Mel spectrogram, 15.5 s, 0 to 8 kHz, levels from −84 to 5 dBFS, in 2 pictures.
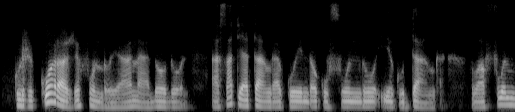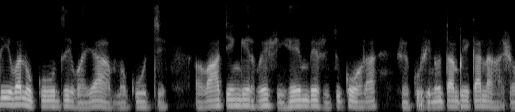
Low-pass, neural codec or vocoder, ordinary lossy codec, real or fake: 7.2 kHz; codec, 16 kHz, 0.9 kbps, LongCat-Audio-Codec; Opus, 24 kbps; fake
